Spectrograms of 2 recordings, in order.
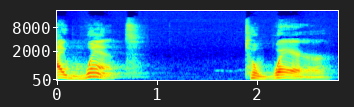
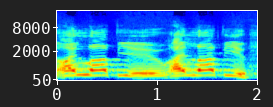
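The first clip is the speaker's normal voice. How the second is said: slow, high, wondering "I love you"; tender exchange; 13 semitones higher, 4 dB louder, slower than usual. Retold or imitated. Preacher and the stranger trading words, slow, high and tender. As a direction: savour each word, a little amazed.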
